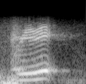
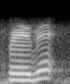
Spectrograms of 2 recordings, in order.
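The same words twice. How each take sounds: First: A loud, bouncy "Ribbit" with a rise at the end; loud playful frog sound for a toddler; loud ribbit demo. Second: A bouncy mock frog croak, rising at the end; playful frog sound for a toddler; ribbit demo for toddler. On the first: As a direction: belt out the frog croak to coax the toddler. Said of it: "you need to do some more ribbit". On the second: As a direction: show the kid how a frog goes. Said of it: "You gotta say ribbit". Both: Shown as a demonstration.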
